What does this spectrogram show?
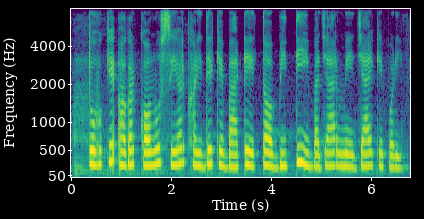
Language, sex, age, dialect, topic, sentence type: Bhojpuri, female, 18-24, Northern, banking, statement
